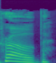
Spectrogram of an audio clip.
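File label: "probe", English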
